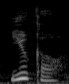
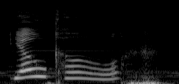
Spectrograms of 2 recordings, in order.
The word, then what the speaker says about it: Yoko: Yuko. Yoko. Why do I keep saying Yuko? She's dead and I can't pronounce her name right. I feel bad. Yoko, not Yuko.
